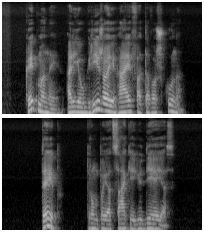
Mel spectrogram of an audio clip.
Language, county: Lithuanian, Vilnius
